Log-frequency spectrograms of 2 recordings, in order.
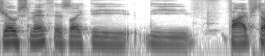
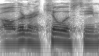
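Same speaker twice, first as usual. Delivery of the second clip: ordinary delivery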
